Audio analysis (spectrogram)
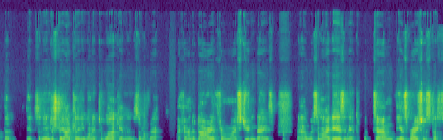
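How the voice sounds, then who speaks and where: A man answering as a panel guest in a measured way, with frequent pauses and fillers, over a video call. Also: medium pitch.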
